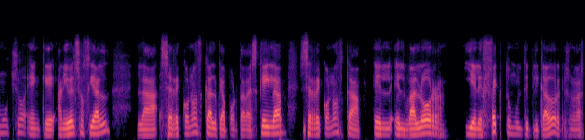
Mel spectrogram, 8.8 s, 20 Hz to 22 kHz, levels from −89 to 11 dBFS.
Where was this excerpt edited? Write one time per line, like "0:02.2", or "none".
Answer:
0:03.3
0:05.5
